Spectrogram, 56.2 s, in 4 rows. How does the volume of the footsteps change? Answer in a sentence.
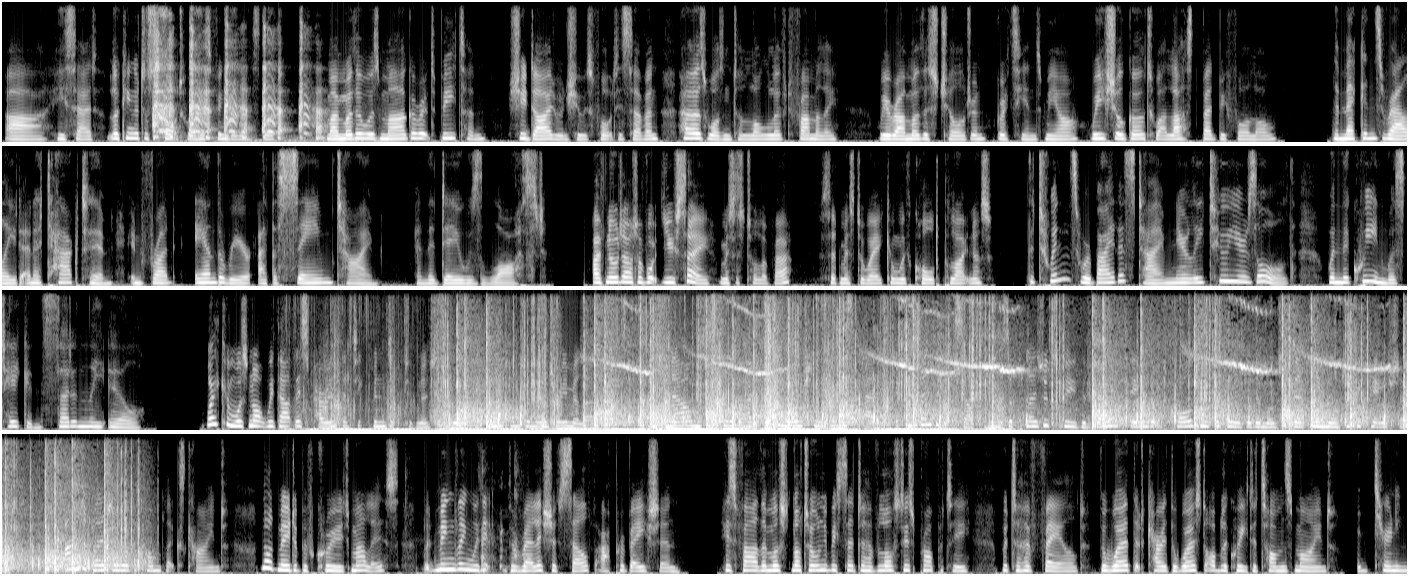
The volume of the footsteps goes up, then down.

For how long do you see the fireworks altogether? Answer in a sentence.
You can hear the fireworks for 11 seconds altogether.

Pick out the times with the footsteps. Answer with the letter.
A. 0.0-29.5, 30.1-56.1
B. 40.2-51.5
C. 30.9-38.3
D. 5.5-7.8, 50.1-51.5
C.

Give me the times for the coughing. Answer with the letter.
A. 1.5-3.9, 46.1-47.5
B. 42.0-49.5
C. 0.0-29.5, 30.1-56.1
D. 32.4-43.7
A.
